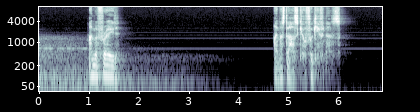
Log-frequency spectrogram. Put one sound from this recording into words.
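A man speaks briefly close to a microphone.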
